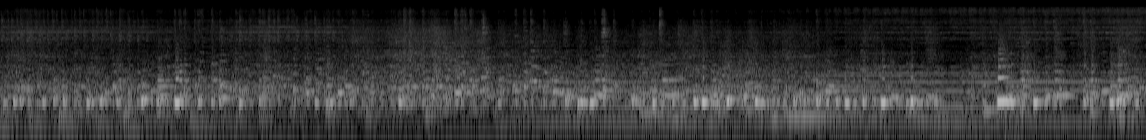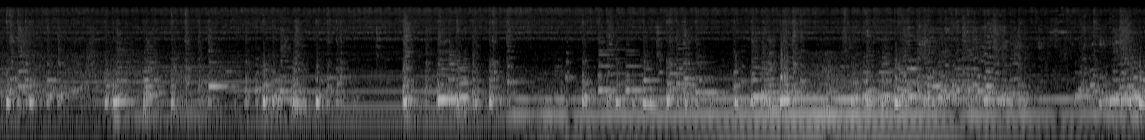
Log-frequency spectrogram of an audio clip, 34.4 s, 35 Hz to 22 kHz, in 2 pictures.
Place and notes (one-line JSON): {"title": "Gelegenheiten, rupp et al. am 20.03.2009", "latitude": "52.48", "longitude": "13.44", "altitude": "43", "timezone": "GMT+1"}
